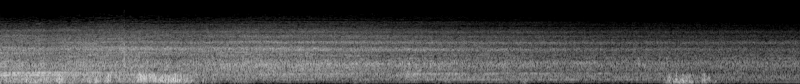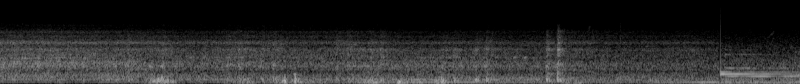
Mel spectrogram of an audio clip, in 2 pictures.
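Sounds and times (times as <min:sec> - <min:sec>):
electric train rumbling: 0:00.0 - 0:16.0
wheels clicking over rail joints: 0:07.9 - 0:15.8.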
